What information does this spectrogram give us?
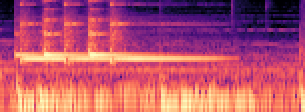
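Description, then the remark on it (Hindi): A doorbell rings with a bright two-tone chime, its clear tones sustaining and slowly fading over a low background rumble, with no talking during the ring. “दरवाज़ा मत खोलना दरवाज़ा मत खोलना प्लीज़”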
